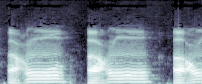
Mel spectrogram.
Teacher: Ain di pertengahan kerongkong dengan baris dhammah dipanjangkan 2 harakat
